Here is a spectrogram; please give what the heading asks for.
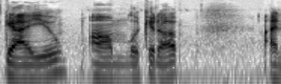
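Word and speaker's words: Gallu: The Gu, which it's I know it's pronounced Guaou. Um, look it up. I know it looks like Gallou, but it's the Guou.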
